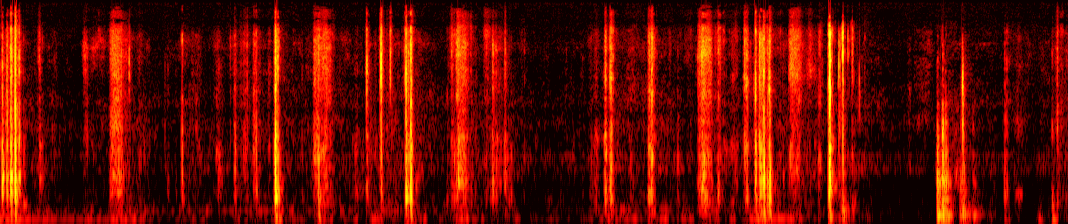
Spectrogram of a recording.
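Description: Scissors cutting through a piece of cardboard: a run of short, irregular snips and scrapes.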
